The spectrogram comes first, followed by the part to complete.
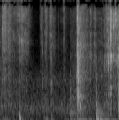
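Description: Hot Wheels cardboard-and-plastic blister card being handled in the fingers: a few short rustles and clicks, the loudest at the very end.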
